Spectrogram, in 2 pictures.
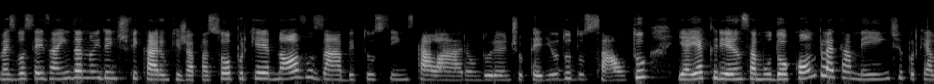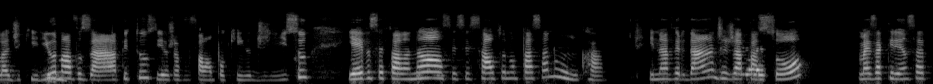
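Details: Adult woman speaking Portuguese; normal speech.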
